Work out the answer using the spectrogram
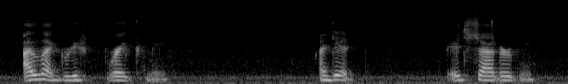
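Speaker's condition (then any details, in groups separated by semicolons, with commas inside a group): Cerebral palsy; speech noticeably atypical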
